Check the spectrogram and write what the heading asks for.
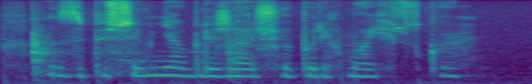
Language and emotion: Russian, neutral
